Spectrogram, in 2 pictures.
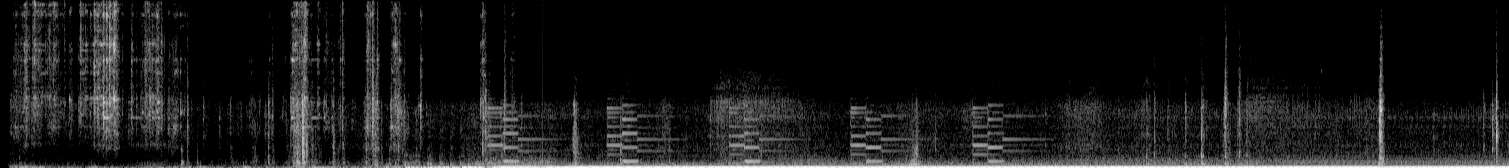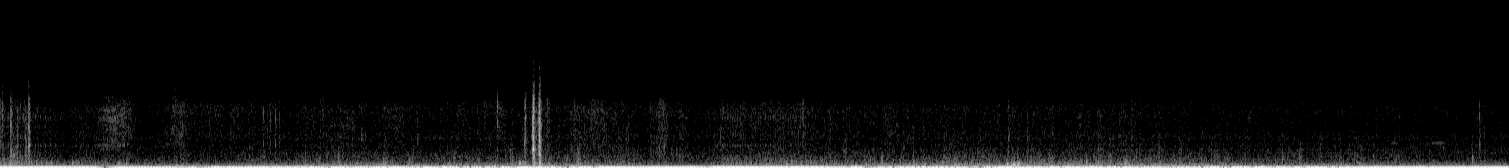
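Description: Clicks and a jingle, then a loud, steady deep rumble that starts about four seconds in and carries on. Over the next several seconds a run of evenly spaced short electronic chimes sounds.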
